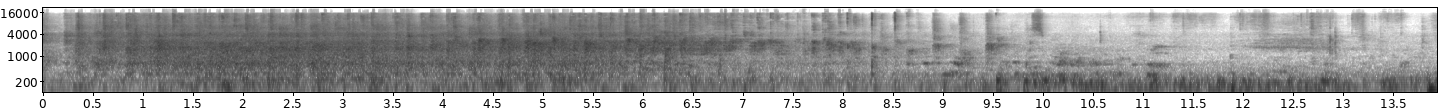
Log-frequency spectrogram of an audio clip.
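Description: A church congregation claps for a newly appointed deacon at a New Year Sunday worship service, loud and full for several seconds before thinning into scattered, fading claps and quiet room noise.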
